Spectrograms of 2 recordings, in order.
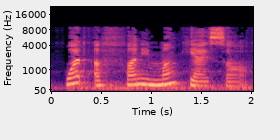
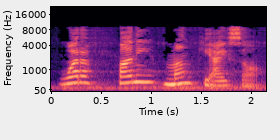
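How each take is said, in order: First: Said in the usual way. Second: Pitched up, a gently amused exclaim; mock delighted exclamation. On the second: Shown as a demonstration. Teacher modelling strong feeling for grade two, mock excited. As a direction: say it like you really saw a funny monkey. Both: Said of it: "An exclamation is a sentence that shows strong feeling".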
